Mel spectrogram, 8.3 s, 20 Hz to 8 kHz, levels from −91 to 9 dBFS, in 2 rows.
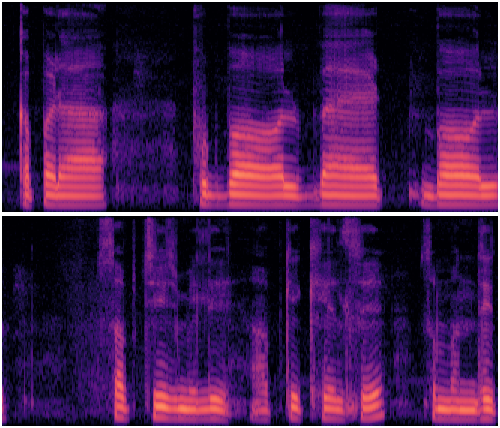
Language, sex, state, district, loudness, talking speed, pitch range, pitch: Bhojpuri, male, Uttar Pradesh, Gorakhpur, -25 LUFS, 65 wpm, 130-140 Hz, 135 Hz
